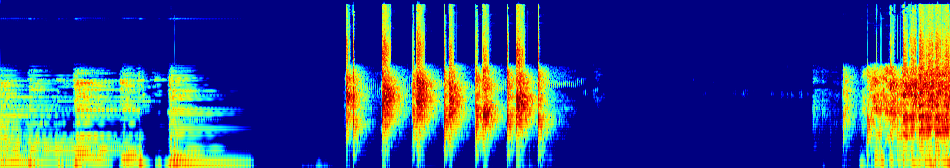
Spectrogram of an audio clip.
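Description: About seven sharp, loud hand claps in a quick, steady rhythm, following a short burst of tonal electronic sound, then silence before a rush of noise.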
